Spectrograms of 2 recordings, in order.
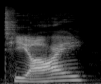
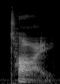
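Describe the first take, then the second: First: It is said as two separate spelled letters. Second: It is said as one syllable, like tie. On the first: The speaker calls it wrong. "everybody called it T I" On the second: The speaker calls it right. "the correct pronunciation is Ty"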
